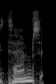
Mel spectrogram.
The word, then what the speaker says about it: Thames: we go down the river down the river thames we'll come to a place uh did i say thames it's thames over here in london the pronunciation woolwich no wolich greenwich greenwich so uh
